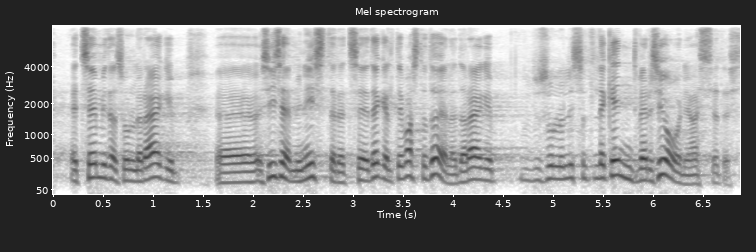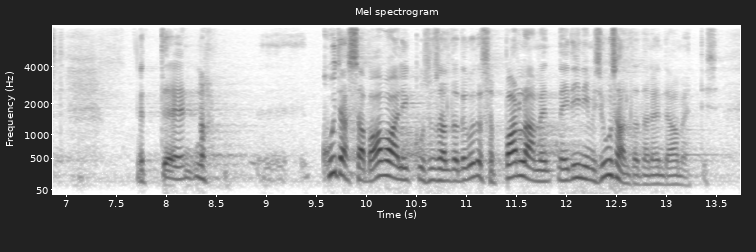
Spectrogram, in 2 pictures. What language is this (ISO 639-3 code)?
est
